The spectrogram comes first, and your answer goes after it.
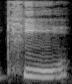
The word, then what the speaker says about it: ki: learning just how widely key is used in languages around the world often referring to Life Energy it is also an alternate pronunciation for Chi life force or Life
